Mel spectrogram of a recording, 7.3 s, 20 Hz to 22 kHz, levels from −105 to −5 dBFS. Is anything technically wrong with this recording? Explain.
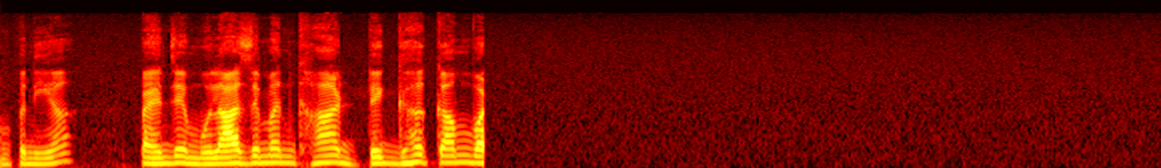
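Yes. At 3.02 s the speech drops out abruptly and never returns; the rest of the clip holds only hiss, roughly 45 dB below the signal. This is an audio dropout to a faint residue, likely a lost source feeding a path that stayed live.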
